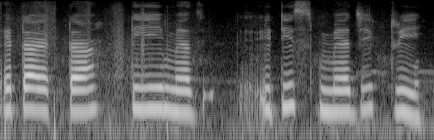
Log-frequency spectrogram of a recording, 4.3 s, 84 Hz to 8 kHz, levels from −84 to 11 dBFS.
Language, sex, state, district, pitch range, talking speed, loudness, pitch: Bengali, female, West Bengal, Alipurduar, 215-235 Hz, 125 wpm, -16 LUFS, 225 Hz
